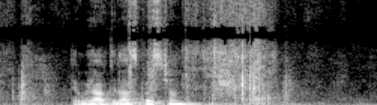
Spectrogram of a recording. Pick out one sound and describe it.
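A sheet of paper rustles as it is turned over.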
